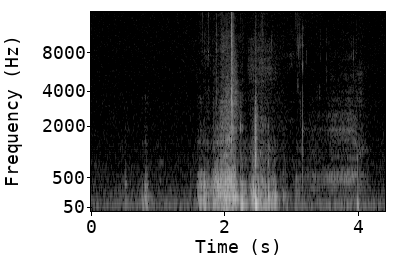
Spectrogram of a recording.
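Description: Handling noise from an LED floodlight's plastic battery housing and circuit board being lifted and turned: about a second of rustling and clatter with a sharp knock midway, then only faint room tone.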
